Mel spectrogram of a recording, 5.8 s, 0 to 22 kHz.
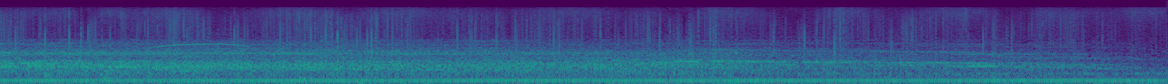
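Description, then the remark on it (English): A large stadium crowd in Chicago cheers for the President in a steady, dense roar that barely rises or falls, with faint high whistles cutting through and a constant low hum beneath. “Now that the cheering for the President has subsided, I will conclude by saying that this vast assemblage inside the stadium and the 150,000 people who marched on foot to this meeting and are now unable to get inside constitute the best evidence”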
